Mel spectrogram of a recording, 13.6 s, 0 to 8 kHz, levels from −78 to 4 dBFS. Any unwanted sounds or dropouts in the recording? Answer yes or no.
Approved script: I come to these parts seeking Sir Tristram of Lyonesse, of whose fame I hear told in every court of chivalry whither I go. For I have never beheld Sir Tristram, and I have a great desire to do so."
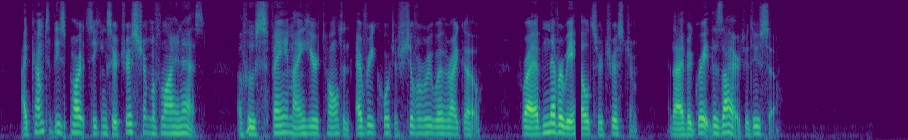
yes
